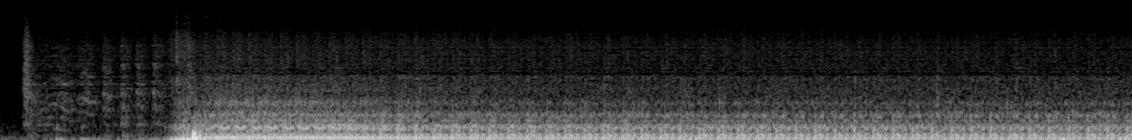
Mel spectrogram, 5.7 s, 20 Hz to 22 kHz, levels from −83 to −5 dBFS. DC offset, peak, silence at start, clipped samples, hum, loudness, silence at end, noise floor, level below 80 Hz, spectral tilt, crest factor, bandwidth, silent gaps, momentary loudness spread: under 0.1%; -4 dBFS; 0.1 s; under 0.1%; none; -29 LUFS; 0 s; -48 dBFS; -32 dBFS; -9 dB/octave; 22 dB; 8.6 kHz; none; 7 LU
